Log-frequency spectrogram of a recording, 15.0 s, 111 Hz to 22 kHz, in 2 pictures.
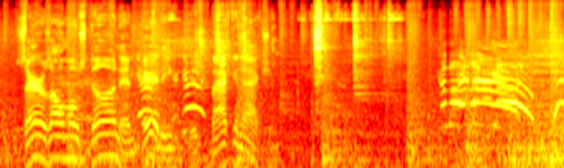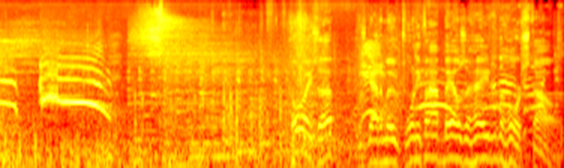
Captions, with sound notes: SARAH'S ALMOST DONE AND EDDIE IS BACK IN ACTION. [CLANKING SOUND] COME ON, LET'S GO! [SHOUTING] COY'S UP AND HE'S GOTTA MOVE 25 BALES OF HAY INTO THE HORSE STALLS.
